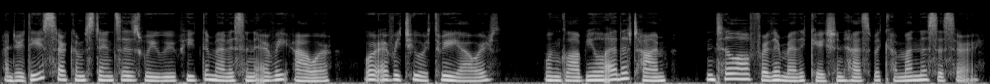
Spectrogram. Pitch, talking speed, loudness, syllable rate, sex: 190 Hz, 165 wpm, -17 LUFS, 6.3 syllables/s, female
